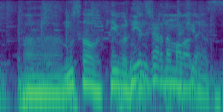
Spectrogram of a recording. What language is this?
Kazakh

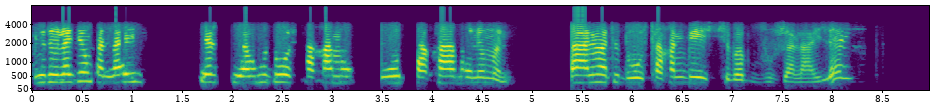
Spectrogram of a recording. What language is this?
Bodo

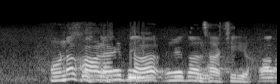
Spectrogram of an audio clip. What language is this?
Punjabi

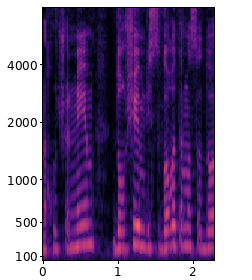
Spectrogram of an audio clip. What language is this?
Hebrew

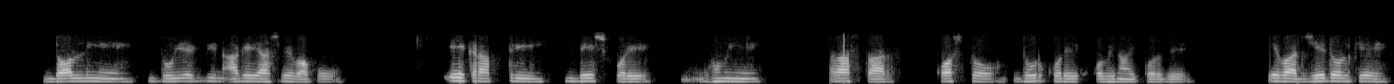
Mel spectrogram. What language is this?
Bangla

